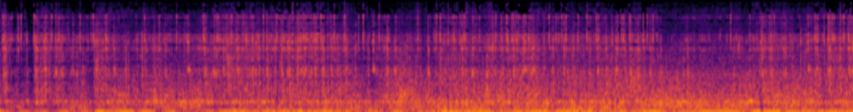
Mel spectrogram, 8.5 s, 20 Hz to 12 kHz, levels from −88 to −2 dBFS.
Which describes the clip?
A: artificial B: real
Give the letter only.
B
